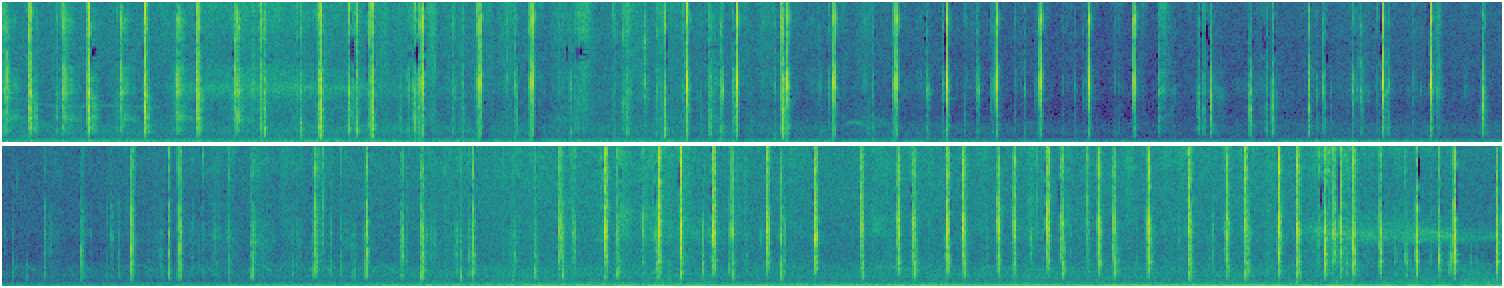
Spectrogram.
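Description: A white, hand-sized, hollow plastic Xbox controller is held in both hands over a wooden picnic table while fingertips and thumbs repeatedly press and click its buttons and sticks. Rapid, sharp, bright plastic clicks come in an uneven stream of about four per second. A low background rumble grows louder in the second half.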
